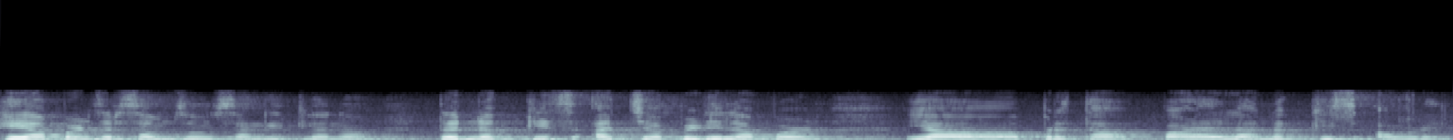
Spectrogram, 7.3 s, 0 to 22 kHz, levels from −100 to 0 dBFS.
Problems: none marked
